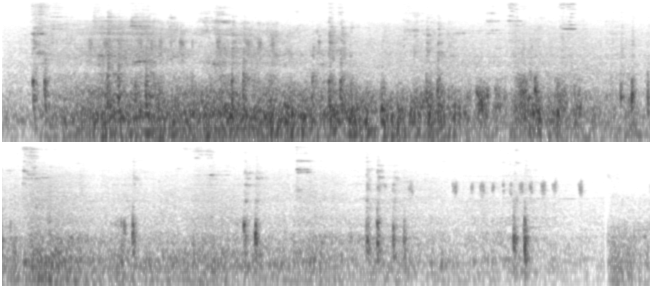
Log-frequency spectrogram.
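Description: Double-stack container freight train rolling past, with wheels clicking over rail joints and brief wheel squeals and creaks from the cars. Loudest in the first few seconds, then fading as the end of the train goes by.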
